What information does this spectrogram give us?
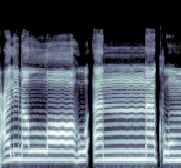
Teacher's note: আল্লাহের লাম এখানে মোটা হবে কারণ আগে জবর আছে।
